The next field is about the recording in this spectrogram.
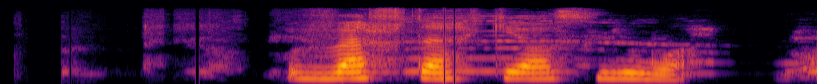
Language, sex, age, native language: Icelandic, male, 9, Polish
